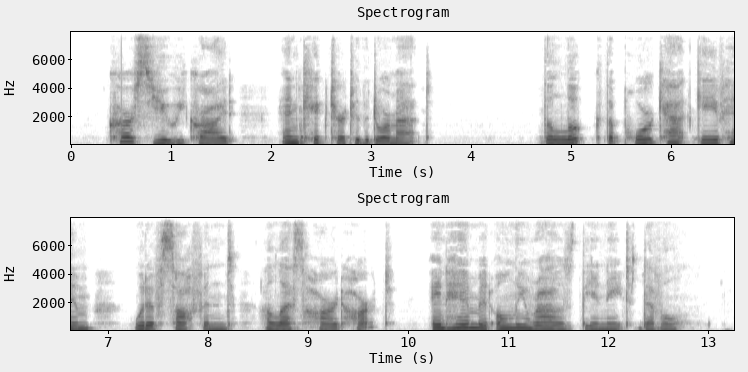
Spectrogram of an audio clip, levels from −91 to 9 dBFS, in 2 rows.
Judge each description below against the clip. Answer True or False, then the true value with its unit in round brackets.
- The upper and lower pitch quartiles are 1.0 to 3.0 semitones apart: True (2.4 semitones)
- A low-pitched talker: False (200 Hz)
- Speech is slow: False (150 wpm)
